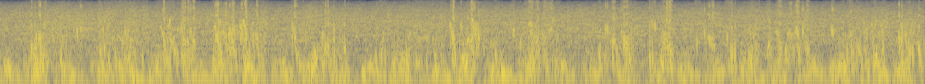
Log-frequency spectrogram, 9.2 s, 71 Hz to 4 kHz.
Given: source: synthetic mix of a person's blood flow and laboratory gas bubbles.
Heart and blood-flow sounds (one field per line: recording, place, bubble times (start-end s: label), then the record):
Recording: Doppler ultrasound of blood flow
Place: precordium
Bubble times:
0.22-0.71 s: bubbles
0.74-0.83 s: bubbles
0.99-1.49 s: bubbles
1.55-2.00 s: bubbles
2.11-2.70 s: bubbles
2.90-3.52 s: bubbles
3.73-5.08 s: bubbles
5.12-5.62 s: bubbles
5.98-6.40 s: bubbles
6.48-6.78 s: bubbles
6.95-7.20 s: bubbles
7.25-7.61 s: bubbles
7.67-8.12 s: bubbles
8.30-8.91 s: bubbles
8.94-9.25 s: bubbles
From the record:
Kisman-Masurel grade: 342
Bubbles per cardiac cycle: rolling drumbeat, 9 or more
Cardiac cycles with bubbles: 100%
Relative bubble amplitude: moderate (0.250 to 0.450)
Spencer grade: 3 (all of the cardiac periods contain showers or single bubble signals, but not dominating or overriding the cardiac motion signals)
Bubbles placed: anywhere in the cardiac cycle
